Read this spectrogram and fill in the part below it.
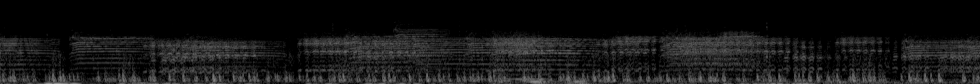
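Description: Sheep bleating close by, a continuous run of overlapping bleats from the animals in a pen, fairly loud and heard alone.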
